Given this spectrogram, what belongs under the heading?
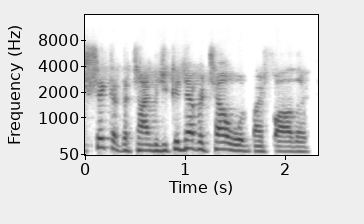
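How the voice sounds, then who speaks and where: Speaking at a very fast pace with a New York accent, a man uses a fairly high pitch with ordinary variation and a somewhat breathy quality. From New York (Manhattan, Rockland County). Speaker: musician. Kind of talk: interview.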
